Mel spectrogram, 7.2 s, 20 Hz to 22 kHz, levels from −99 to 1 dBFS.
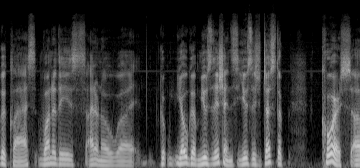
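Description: No technical faults are audible.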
